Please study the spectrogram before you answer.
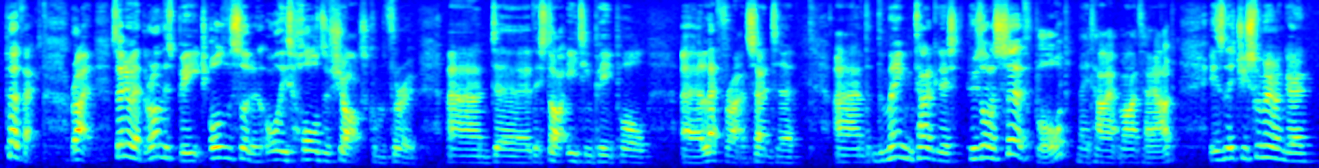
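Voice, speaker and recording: Excitable high-voiced man reviewing a film. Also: fairly quick. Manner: excitable, rambling, swears freely. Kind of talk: casual film review vlog.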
